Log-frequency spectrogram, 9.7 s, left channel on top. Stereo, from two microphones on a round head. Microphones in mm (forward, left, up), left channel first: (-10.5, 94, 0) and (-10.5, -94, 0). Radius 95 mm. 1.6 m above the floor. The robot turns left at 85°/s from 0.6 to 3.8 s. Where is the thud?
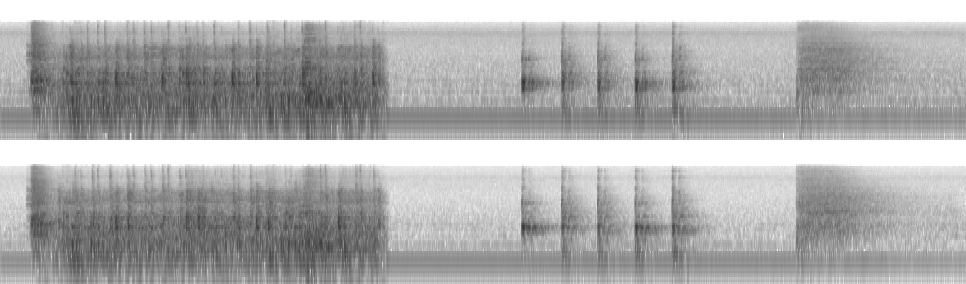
30° left (ahead or behind), 1.4 m; by 3.3 s 40° left (ahead or behind), 1.4 m.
